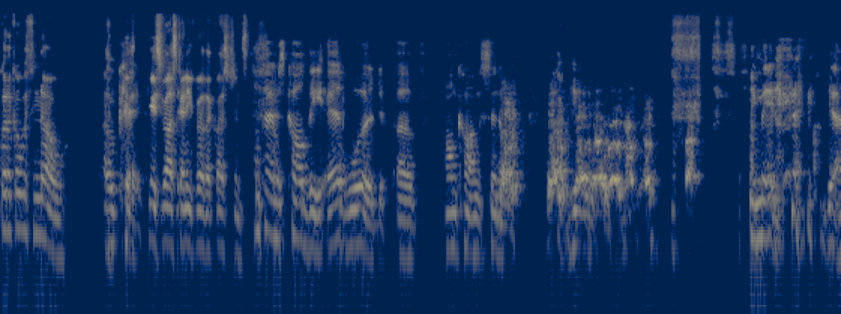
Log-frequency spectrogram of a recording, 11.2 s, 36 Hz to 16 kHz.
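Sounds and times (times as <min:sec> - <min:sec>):
speech: 0:00.0 - 0:11.1
laughter: 0:01.4 - 0:05.2, 0:09.0 - 0:11.1
dog barking and whining: 0:06.7 - 0:08.8.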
